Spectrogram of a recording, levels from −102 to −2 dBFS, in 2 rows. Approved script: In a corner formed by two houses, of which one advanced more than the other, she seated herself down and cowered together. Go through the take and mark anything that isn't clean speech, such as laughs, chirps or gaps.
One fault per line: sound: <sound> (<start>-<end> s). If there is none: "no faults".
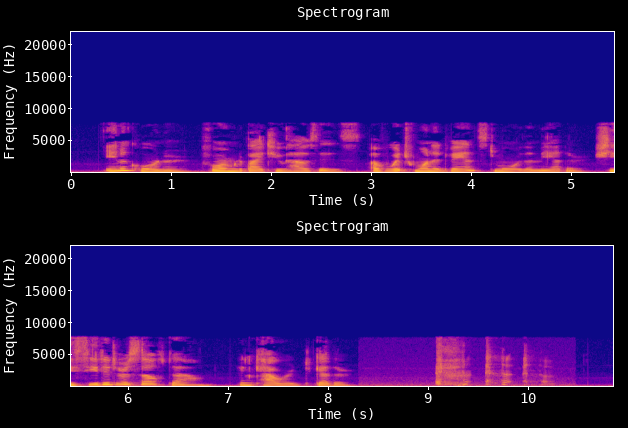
sound: cough (9.1-10.3 s)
